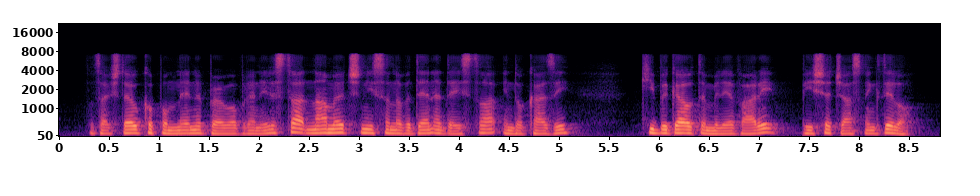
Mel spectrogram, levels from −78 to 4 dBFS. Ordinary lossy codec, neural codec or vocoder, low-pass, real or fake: none; codec, 16 kHz, 0.2 kbps, FocalCodec; 7.2 kHz; fake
